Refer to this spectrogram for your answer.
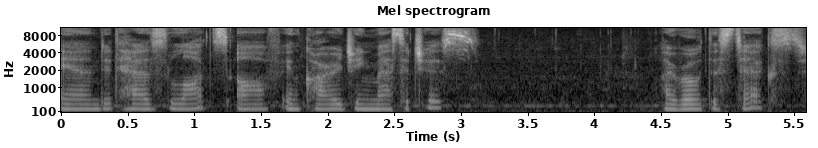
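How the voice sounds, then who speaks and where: Using long, frequent pauses, a woman at a medium pitch talks at a very slow pace. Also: ordinary pitch variation. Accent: non-native. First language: not English. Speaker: coach and startup founder. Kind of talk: personal video diary.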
